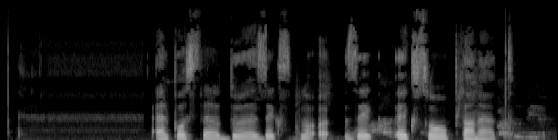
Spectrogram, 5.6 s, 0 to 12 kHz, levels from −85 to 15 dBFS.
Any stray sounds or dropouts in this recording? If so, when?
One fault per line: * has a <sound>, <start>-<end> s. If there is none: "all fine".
all fine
